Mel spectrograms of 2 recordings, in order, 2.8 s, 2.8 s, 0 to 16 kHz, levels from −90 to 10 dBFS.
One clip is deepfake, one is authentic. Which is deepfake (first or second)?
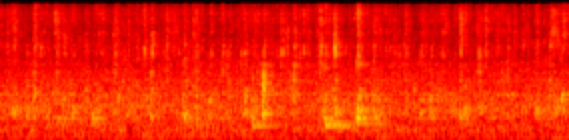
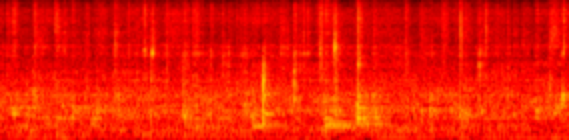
second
